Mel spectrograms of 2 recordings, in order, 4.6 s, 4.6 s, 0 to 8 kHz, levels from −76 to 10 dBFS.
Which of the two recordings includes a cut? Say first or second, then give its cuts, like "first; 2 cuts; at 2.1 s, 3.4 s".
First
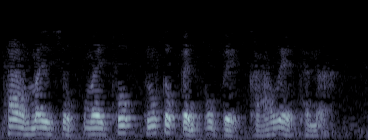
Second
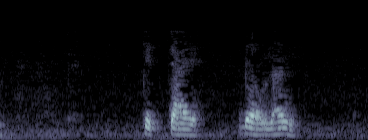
first; 1 cut; at 1.8 s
